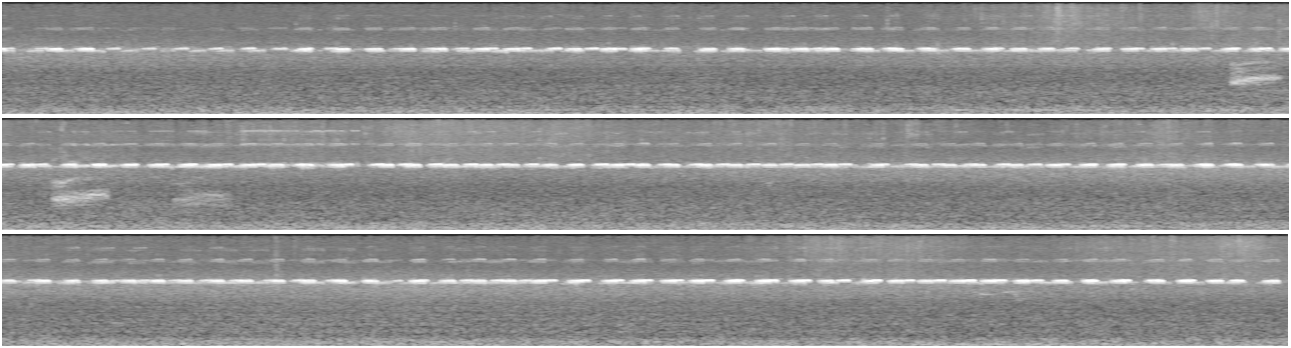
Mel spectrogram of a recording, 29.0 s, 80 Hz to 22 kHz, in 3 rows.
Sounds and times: crickets 0.0 - 28.9
crows 9.2 - 11.5

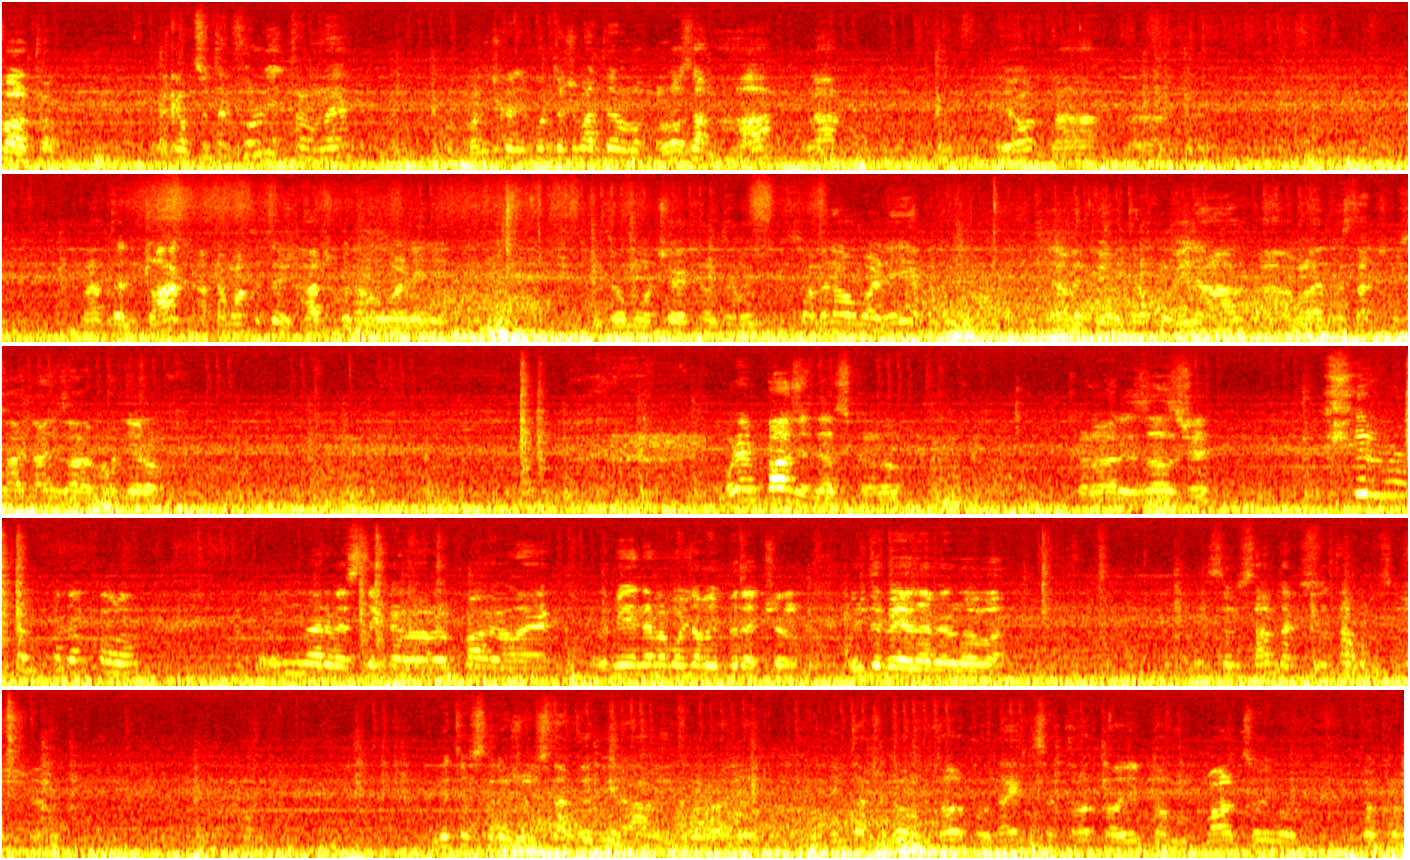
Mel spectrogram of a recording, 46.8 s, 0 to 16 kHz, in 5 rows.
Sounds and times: train 0.0 - 46.8

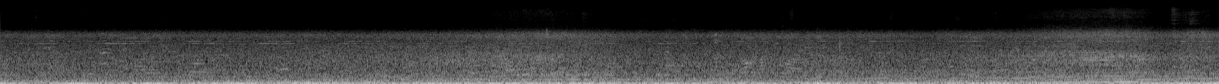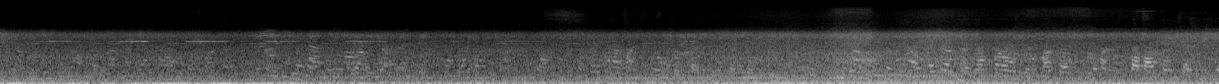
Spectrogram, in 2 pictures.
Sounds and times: Walking on the road 0.0 - 24.3

